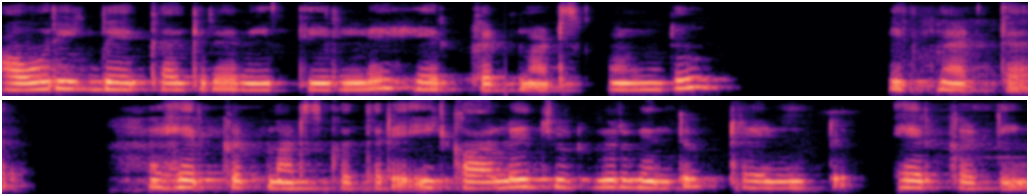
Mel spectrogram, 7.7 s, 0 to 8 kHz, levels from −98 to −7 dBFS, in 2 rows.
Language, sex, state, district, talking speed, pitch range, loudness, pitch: Kannada, female, Karnataka, Mysore, 140 wpm, 205-240 Hz, -30 LUFS, 215 Hz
